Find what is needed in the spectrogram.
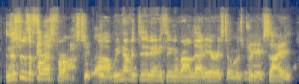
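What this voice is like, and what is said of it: Boston accent. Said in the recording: “my bad Boston accent”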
